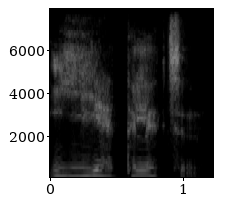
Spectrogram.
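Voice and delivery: soft, slow Swedish "jätteledsen"; Swedish word. Shown as a demonstration. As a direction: say "jätteledsen" slowly and quietly, the Swedish way. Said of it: "I'm gonna say it in Swedish".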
